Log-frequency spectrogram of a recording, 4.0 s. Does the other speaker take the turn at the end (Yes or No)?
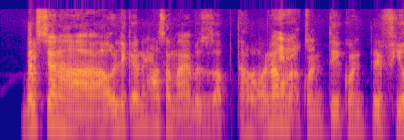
No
